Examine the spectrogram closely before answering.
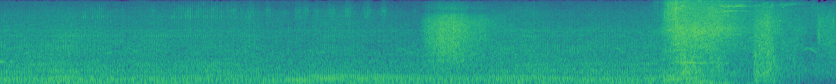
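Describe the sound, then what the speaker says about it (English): Engines revving in Genshin Impact: a steady, loud droning motor roar holds throughout, with a brief whoosh near the middle and a sharp burst and clatter near the end as the drone fades slightly. "Rev the engines!"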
